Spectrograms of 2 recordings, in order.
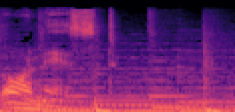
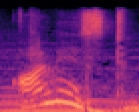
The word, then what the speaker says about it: honest: even he is an honest boy now remember an honest boy because here also h is silent and you have the vowel sound now the next quality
